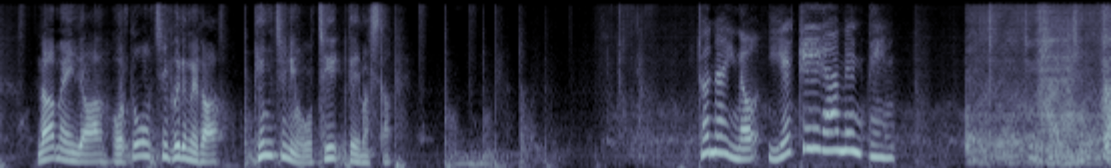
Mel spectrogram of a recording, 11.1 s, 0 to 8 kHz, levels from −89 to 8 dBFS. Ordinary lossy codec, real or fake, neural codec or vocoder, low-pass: none; fake; codec, 16 kHz, 1 kbps, FreqCodec, larger model; 7.2 kHz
